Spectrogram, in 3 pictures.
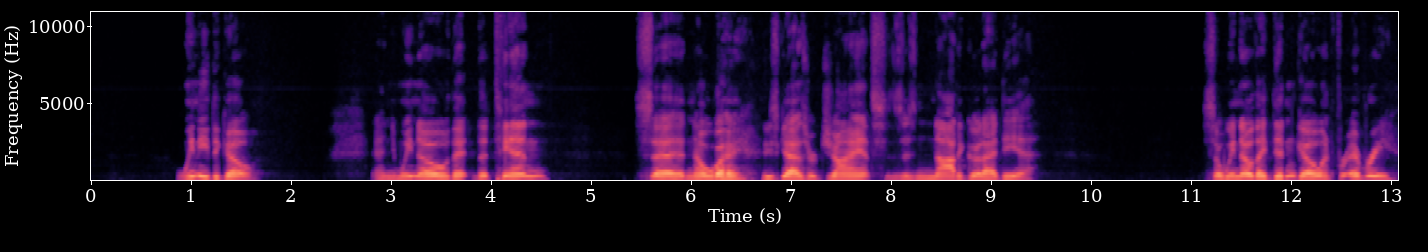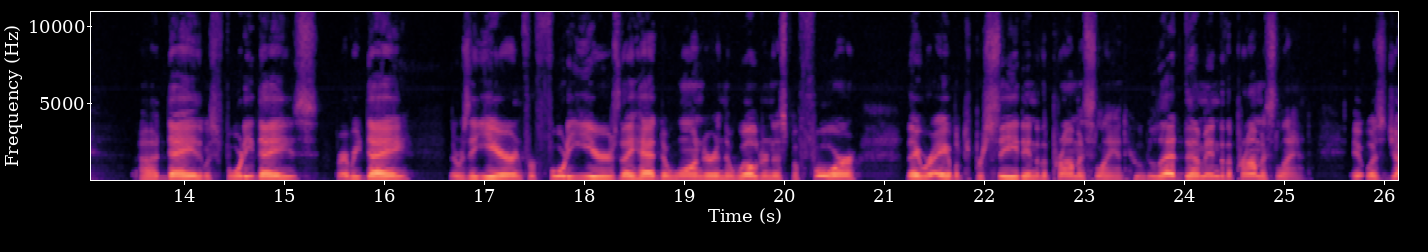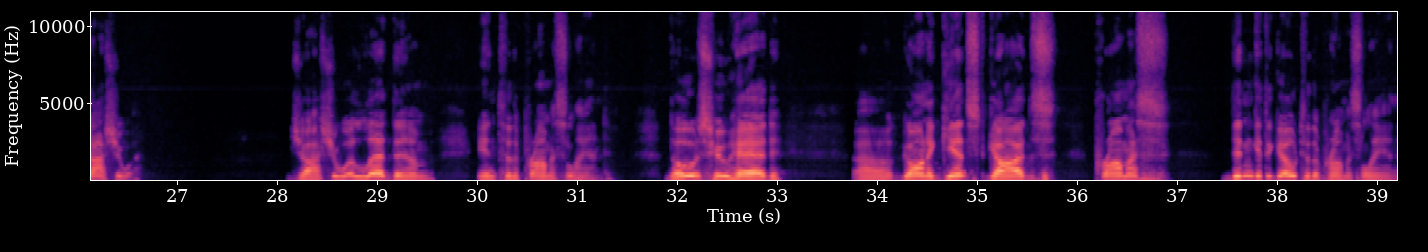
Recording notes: Recorded live at Freedom Fellowship Church in Tontitown, Arkansas on Sunday, September 6, 2020.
